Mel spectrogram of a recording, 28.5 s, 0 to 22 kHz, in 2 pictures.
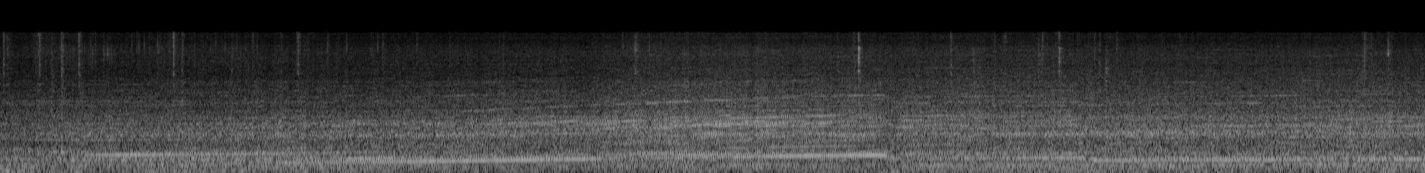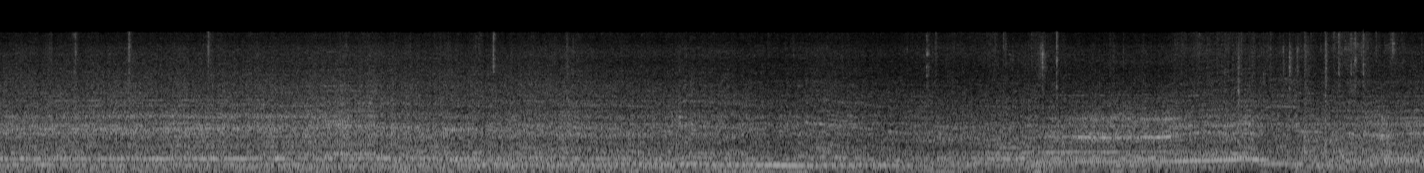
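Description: Nissan GT-R R35's twin-turbo V6 heard from inside the cabin on a circuit lap. Its pitch climbs through the gears in the first ten seconds, holds steady for about ten seconds, drops away, then rises again near the end.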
